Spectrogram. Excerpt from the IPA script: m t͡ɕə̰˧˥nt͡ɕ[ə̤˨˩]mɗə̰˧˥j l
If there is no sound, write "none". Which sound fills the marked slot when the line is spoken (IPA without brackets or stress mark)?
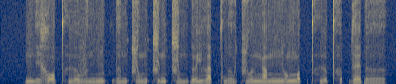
ə̤˨˩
